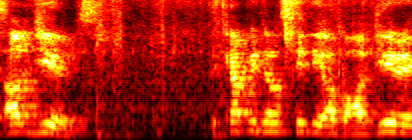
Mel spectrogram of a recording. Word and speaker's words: Algiers: It's Algiers.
